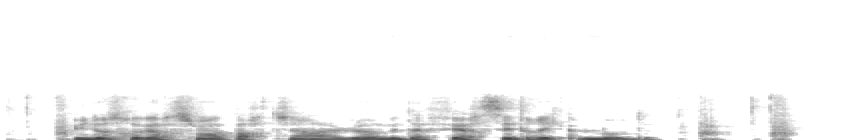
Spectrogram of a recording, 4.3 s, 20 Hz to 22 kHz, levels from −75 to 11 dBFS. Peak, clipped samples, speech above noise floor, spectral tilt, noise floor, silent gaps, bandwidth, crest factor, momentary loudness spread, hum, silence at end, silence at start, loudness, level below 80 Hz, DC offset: -6 dBFS; under 0.1%; 23 dB; -8 dB/octave; -43 dBFS; none; 7.2 kHz; 16 dB; 20 LU; none; 0.3 s; 0.3 s; -21 LUFS; -64 dBFS; under 0.1%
